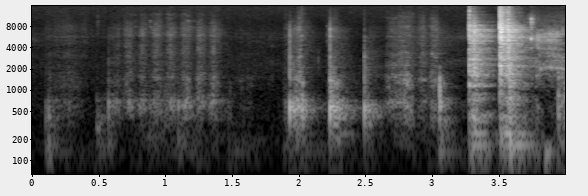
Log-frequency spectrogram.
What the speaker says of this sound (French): on appuie de nouveau avec son puisoir en os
